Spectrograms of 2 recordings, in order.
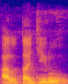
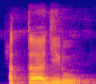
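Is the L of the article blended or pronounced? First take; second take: pronounced; blended. First: The L is pronounced before the T sound. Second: The L blends into the following T sound. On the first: The speaker calls it wrong. "al-tajiru nggak enak kan ya" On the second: The speaker calls it right. "karena enaknya itu at-tajiru"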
